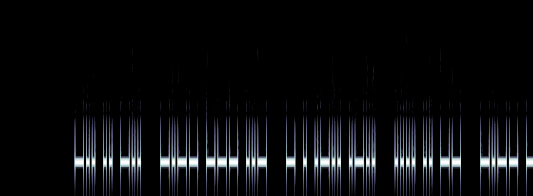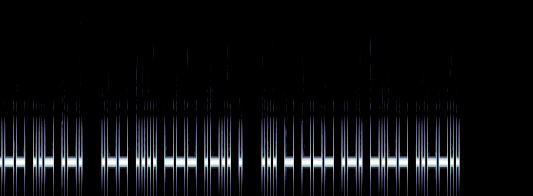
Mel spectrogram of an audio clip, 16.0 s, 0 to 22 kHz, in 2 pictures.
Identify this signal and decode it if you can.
Morse code, heard as a keyed tone, about 28 wpm, 700 Hz. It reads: DID YOU TELL HIM YOUR WHOLE STORY?
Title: Sentences from Top 400 Words 28wpm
